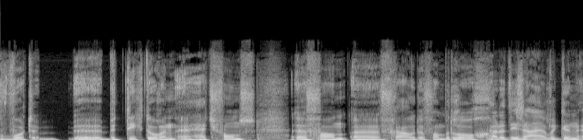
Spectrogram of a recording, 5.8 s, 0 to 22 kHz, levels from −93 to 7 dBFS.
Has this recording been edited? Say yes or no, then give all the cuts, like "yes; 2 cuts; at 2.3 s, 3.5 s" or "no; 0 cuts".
no; 0 cuts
